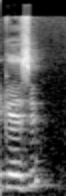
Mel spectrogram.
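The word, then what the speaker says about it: cache: कैसे मेमोरी या कैचे memory भी कुछ लोग बोलते हैं, पर कैसे जो है वो ज्यादा शुद्ध है अकॉर्डिंग टू प्रोनाउंसिएशन। तो ये कैसे मेमोरी है क्या?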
